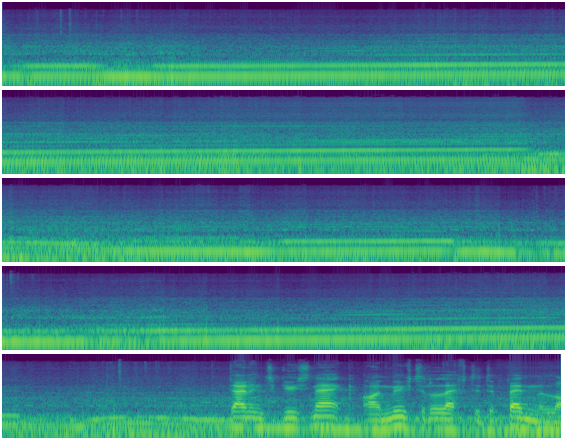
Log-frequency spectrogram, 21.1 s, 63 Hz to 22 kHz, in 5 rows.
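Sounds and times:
race car engine revving: 0.0s - 21.0s.

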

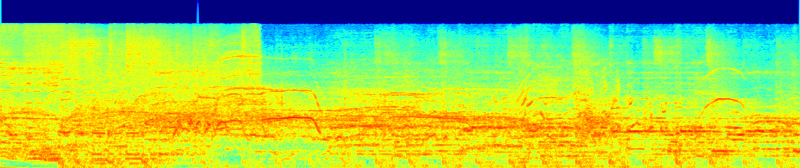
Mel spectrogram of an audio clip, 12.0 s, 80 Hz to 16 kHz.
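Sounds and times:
pop dance music: 0.0s - 12.0s
audience cheering and shrieking: 1.0s - 11.7s.

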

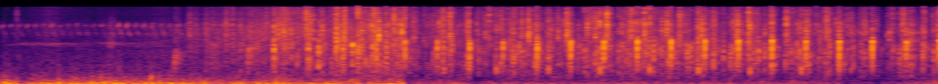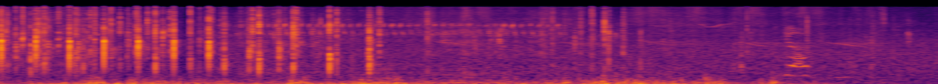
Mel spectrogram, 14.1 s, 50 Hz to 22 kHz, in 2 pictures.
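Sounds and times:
wind buffeting microphone: 0.0s - 13.8s
crowd applauding: 1.2s - 12.0s.

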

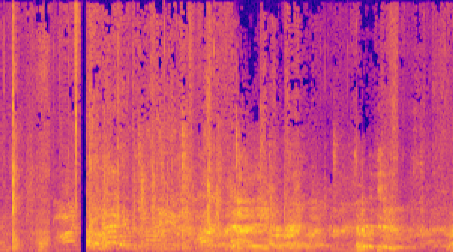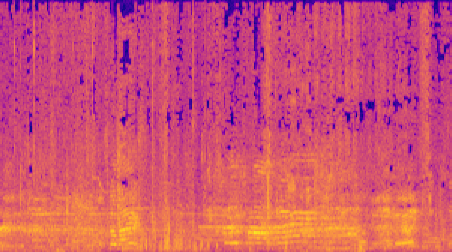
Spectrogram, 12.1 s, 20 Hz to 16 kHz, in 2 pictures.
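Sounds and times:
people talking indistinctly: 0.5s - 12.0s.

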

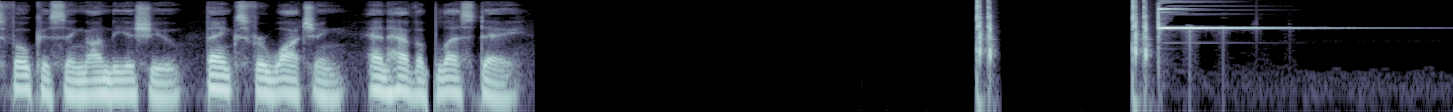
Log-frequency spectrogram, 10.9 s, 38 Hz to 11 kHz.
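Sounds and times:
quick clicks: 7.3s - 7.5s
bright bell ding: 8.7s - 10.9s.

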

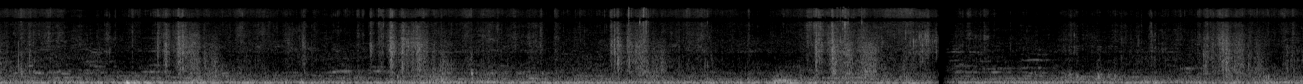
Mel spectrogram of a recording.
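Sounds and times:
sand-cement lump crunching: 0.0s - 10.0s, 11.1s - 13.0s.

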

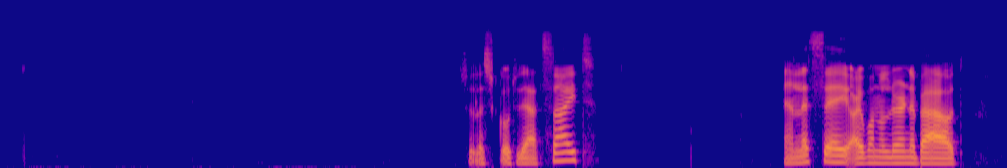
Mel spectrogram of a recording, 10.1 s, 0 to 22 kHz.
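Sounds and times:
man speaking: 4.6s - 6.0s, 7.8s - 9.7s.

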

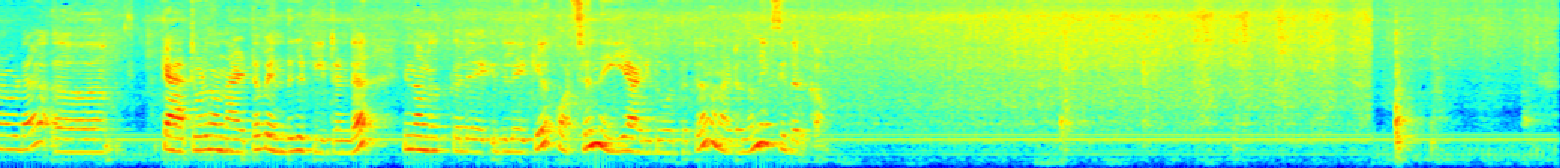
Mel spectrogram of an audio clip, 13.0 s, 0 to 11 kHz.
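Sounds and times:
carrot sizzling in frying pan: 0.0s - 13.0s
wooden spatula stirring in pan: 5.8s - 13.0s
spatula knocking on pan: 11.6s - 12.2s.

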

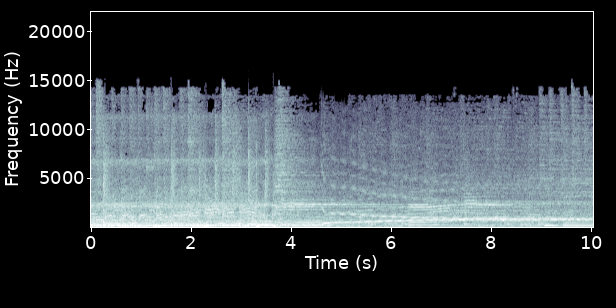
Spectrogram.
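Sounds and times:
bass line: 0.0s - 10.0s
electric guitar bending long notes: 0.0s - 10.0s.

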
